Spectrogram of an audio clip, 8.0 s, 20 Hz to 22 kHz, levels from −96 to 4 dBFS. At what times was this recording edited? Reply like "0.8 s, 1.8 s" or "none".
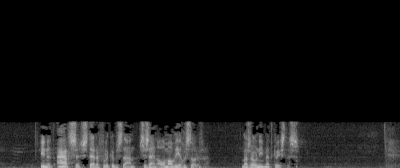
3.6 s, 4.5 s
